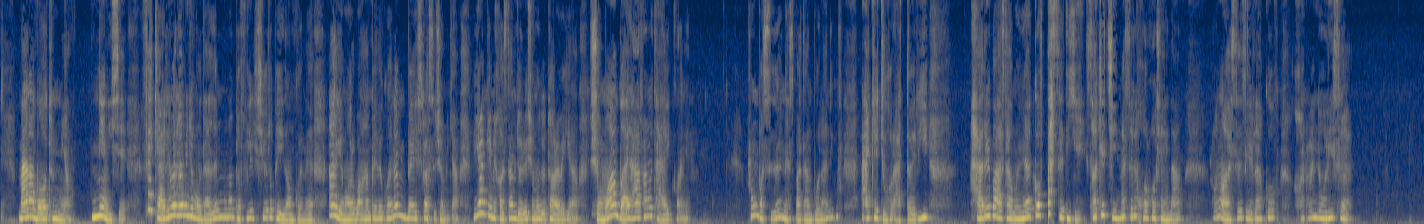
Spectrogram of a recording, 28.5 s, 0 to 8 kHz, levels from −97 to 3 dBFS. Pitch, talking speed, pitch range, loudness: 235 Hz, 140 wpm, 210-275 Hz, -24 LUFS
